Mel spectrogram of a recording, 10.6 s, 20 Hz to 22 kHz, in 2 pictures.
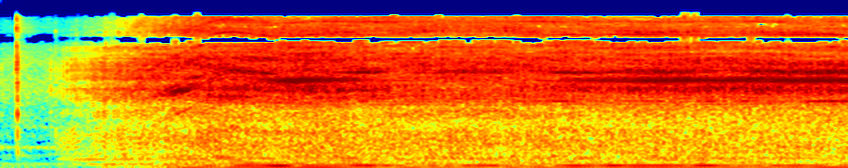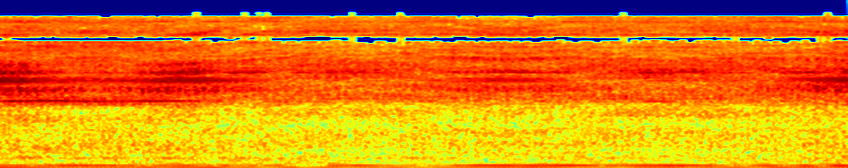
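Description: Corded Bauer 6-inch long-throw random-orbit polisher starting up and spinning up to speed within the first second. It then runs steadily under load with its foam pad working polish on the car's painted roof, a low hum under a high whine that swells and fades every couple of seconds.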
